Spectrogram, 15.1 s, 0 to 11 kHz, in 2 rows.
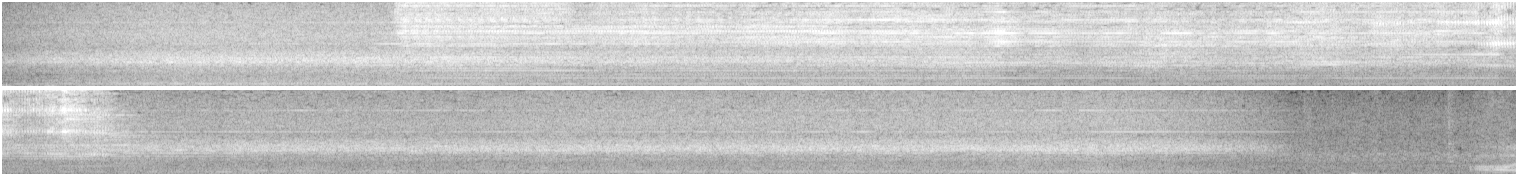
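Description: A power saw tilted to a 22.5-degree bevel trims the edges of a wooden piece, whining steadily with a bright cutting pitch for several seconds before spinning down, close up with no talk.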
